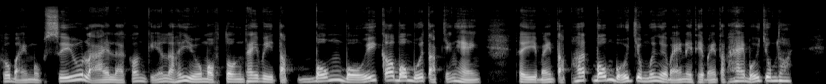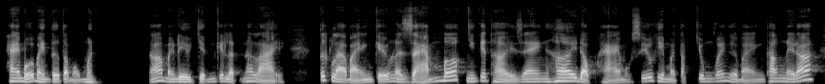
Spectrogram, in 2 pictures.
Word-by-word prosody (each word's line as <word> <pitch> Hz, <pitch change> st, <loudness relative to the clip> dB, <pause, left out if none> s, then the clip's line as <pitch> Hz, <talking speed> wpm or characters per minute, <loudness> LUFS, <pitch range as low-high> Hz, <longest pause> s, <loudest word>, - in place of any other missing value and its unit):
của 145 Hz, -, -1 dB
bạn 100 Hz, -4 st, -4 dB
một 105 Hz, -2 st, -7 dB
xíu 165 Hz, +8 st, +2 dB
lại, 105 Hz, +2 st, 0 dB
là 105 Hz, -2 st, -2 dB
có 145 Hz, +7 st, -4 dB
nghĩa 110 Hz, +5 st, -5 dB
là 140 Hz, -, -1 dB
thí 165 Hz, -, +1 dB
dụ 120 Hz, -5 st, +3 dB
1 110 Hz, -3 st, 0 dB
tuần 120 Hz, -2 st, +2 dB
thay 145 Hz, +2 st, +1 dB
vì 125 Hz, -4 st, 0 dB
tập -, -, -3 dB
4 155 Hz, -, 0 dB
buổi 110 Hz, -, +3 dB
có 190 Hz, -, +3 dB
4 180 Hz, -1 st, +3 dB
buổi 155 Hz, +1 st, +3 dB
tập -, -, 0 dB
chẳng 155 Hz, -, -6 dB
hạn 110 Hz, -6 st, 0 dB, 0.4 s
thì 115 Hz, -1 st, +3 dB
bạn 110 Hz, +1 st, -1 dB
tập -, -, -3 dB
hết 180 Hz, +5 st, 0 dB
4 180 Hz, +4 st, +4 dB
buổi 155 Hz, -, +3 dB
chung 140 Hz, -, +3 dB
với 165 Hz, +2 st, +1 dB
người 125 Hz, -6 st, +3 dB
bạn 105 Hz, +1 st, -1 dB
này 115 Hz, -1 st, -2 dB
thì 110 Hz, -, -1 dB
bạn 110 Hz, +1 st, -3 dB
tập 115 Hz, +1 st, -6 dB
2 155 Hz, +3 st, 0 dB
buổi 150 Hz, -, +2 dB
chung 170 Hz, 0 st, +2 dB
thôi, 165 Hz, -2 st, 0 dB, 0.4 s
2 150 Hz, -1 st, +2 dB
buổi 150 Hz, -, +4 dB
bạn 135 Hz, -6 st, +1 dB
tự 110 Hz, -, +3 dB
tập -, -, 0 dB
một 100 Hz, +1 st, -5 dB
mình. 110 Hz, -2 st, -2 dB, 0.5 s
Đó, -, -, +1 dB
bạn 120 Hz, -, -2 dB
điều 115 Hz, -2 st, +3 dB
chỉnh 120 Hz, +5 st, -3 dB
cái 145 Hz, +1 st, -2 dB
lịch -, -, +2 dB
nó 145 Hz, +2 st, -3 dB
lại, 95 Hz, -9 st, 0 dB, 0.3 s
tức -, -, -1 dB
là -, -, +5 dB
bạn, 100 Hz, +3 st, 0 dB
kiểu 110 Hz, +1 st, +1 dB
là, 140 Hz, -3 st, 0 dB
giảm 110 Hz, -, 0 dB
bớt 195 Hz, +4 st, +3 dB
những 140 Hz, 0 st, -3 dB
cái 175 Hz, -, 0 dB
thời 110 Hz, -8 st, 0 dB
gian 130 Hz, +3 st, -1 dB
hơi 155 Hz, +4 st, +4 dB
độc -, -, +4 dB
hại 100 Hz, +1 st, -3 dB
một 105 Hz, 0 st, -11 dB
xíu 150 Hz, +3 st, -2 dB
khi 155 Hz, -4 st, -1 dB
mà 105 Hz, -3 st, -4 dB
tập -, -, -11 dB
chung 135 Hz, -1 st, -5 dB
với 150 Hz, +3 st, -4 dB
người 120 Hz, -8 st, -3 dB
bạn 100 Hz, +1 st, -6 dB
thân 145 Hz, +4 st, -2 dB
này 125 Hz, -3 st, -1 dB
đó. 220 Hz, -, +5 dB
125 Hz, 300 wpm, -17 LUFS, 110-150 Hz, 0.5 s, là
